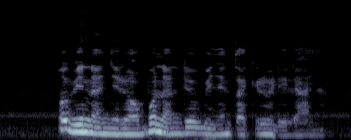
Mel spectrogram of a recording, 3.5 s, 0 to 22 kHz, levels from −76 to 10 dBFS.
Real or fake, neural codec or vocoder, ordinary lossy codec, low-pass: fake; vocoder, 44.1 kHz, 128 mel bands every 512 samples, BigVGAN v2; none; 19.8 kHz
